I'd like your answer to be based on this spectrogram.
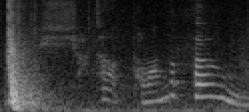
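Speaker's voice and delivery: urgent half-whispered shushing; hushed telling-off. Acted. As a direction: shush someone while covering the phone. Hushing visitor while on phone.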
